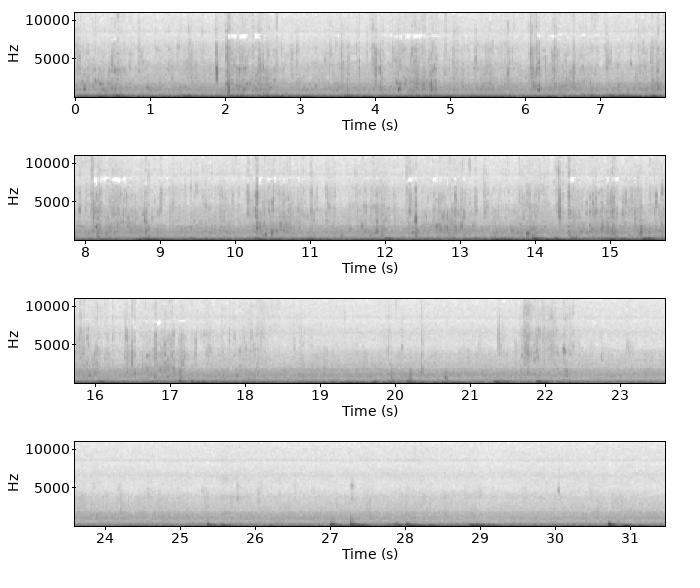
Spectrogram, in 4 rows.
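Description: Wind rumbling on the microphone of a bow-mounted camera on an Epic V10 Sport surfski under way, with the paddle blades catching and splashing in the water at a steady stroke rhythm, roughly once a second.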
